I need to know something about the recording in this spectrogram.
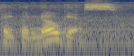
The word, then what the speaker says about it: Timpanogos: I'm told actually it's pronounced Timpanogos, okay?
